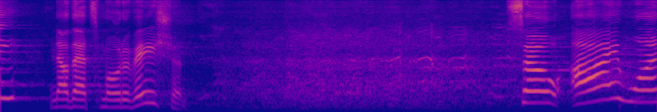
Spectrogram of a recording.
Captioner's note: laughter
